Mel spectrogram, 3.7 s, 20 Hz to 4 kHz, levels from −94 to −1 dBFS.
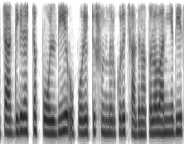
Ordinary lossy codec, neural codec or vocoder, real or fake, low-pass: none; codec, 16 kHz, 4 kbps, FunCodec, trained on Chinese and English, 50 frames a second; fake; 3.6 kHz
